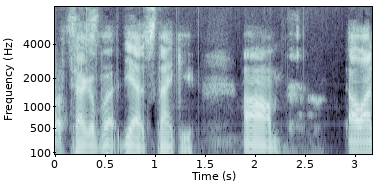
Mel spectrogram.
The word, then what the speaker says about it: Tagovailoa: I never pronounce his last name right. Tagovailoa.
